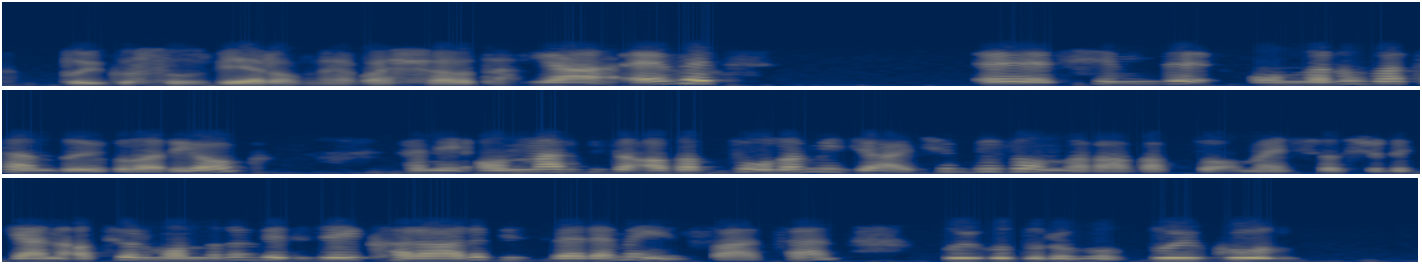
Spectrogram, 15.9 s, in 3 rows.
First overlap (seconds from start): none

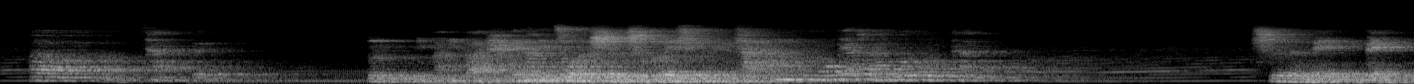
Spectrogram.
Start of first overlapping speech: none

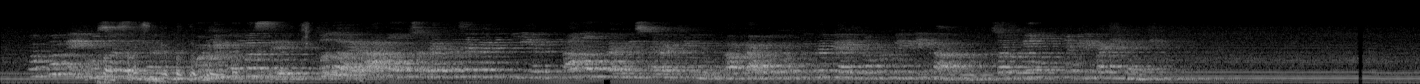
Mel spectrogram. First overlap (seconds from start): 0.8 s

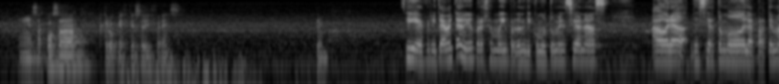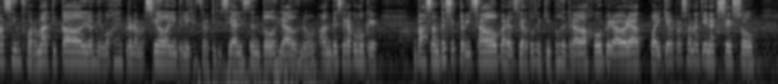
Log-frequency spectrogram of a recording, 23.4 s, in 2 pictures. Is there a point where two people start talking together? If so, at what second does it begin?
none

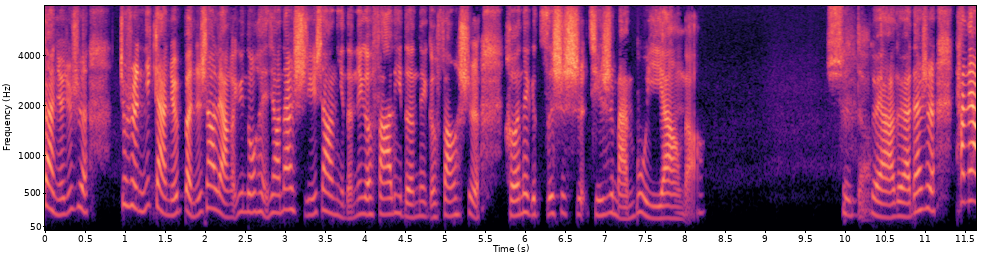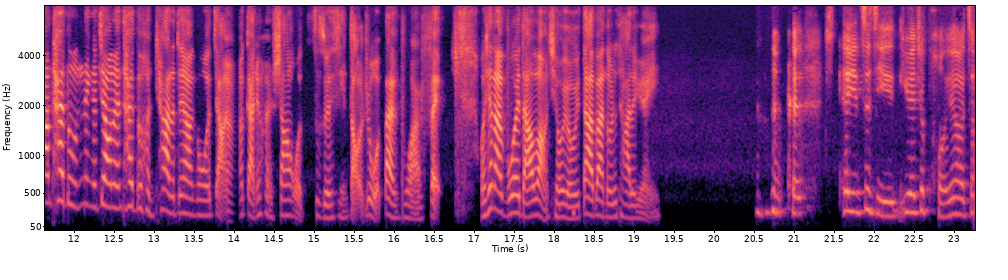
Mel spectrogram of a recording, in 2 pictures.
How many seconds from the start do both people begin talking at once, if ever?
none

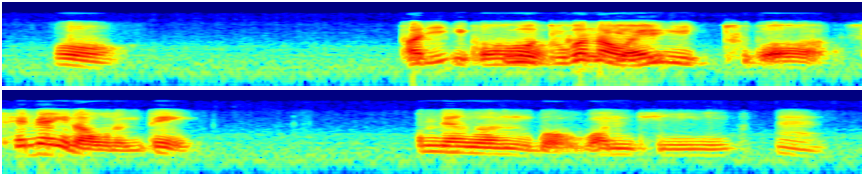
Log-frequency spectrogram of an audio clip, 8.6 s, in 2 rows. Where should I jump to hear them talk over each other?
2.0 s

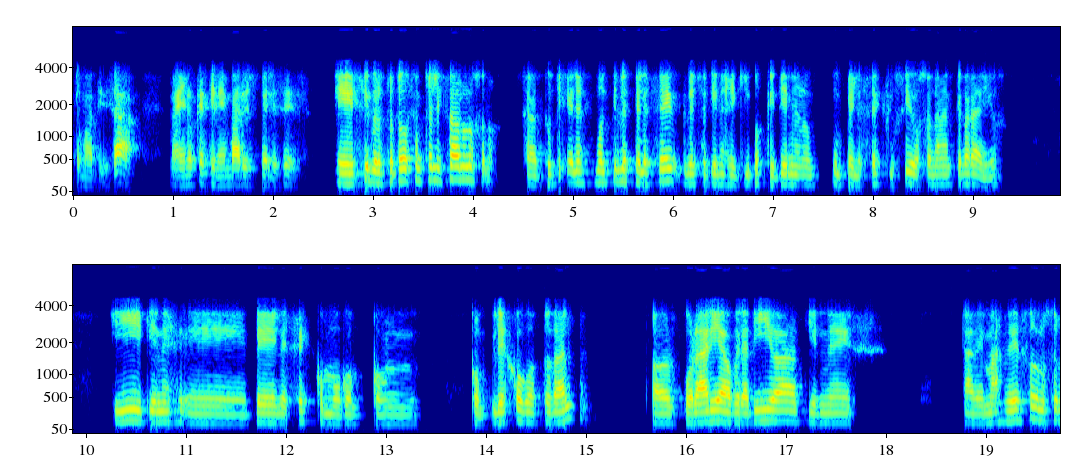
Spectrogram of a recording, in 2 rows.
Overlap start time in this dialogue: none

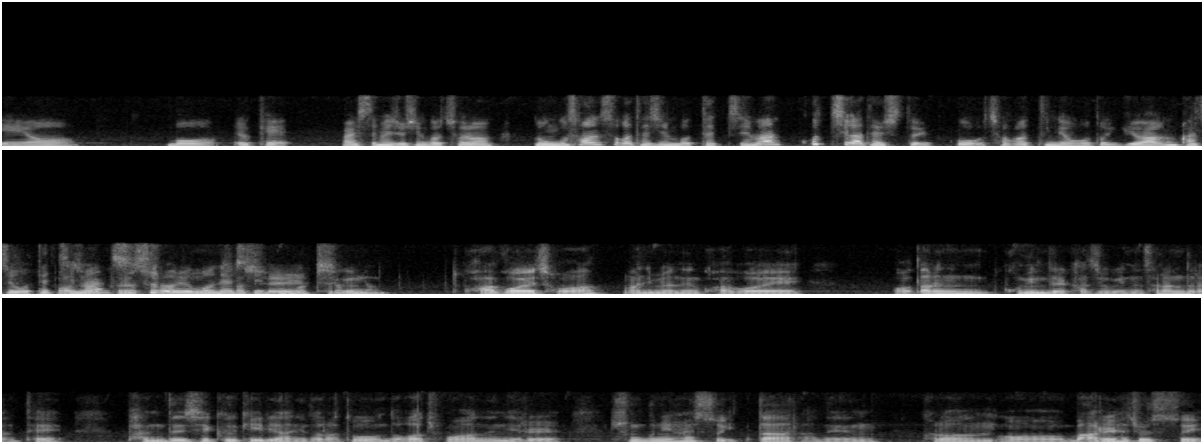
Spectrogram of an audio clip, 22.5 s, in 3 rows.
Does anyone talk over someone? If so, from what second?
7.8 s

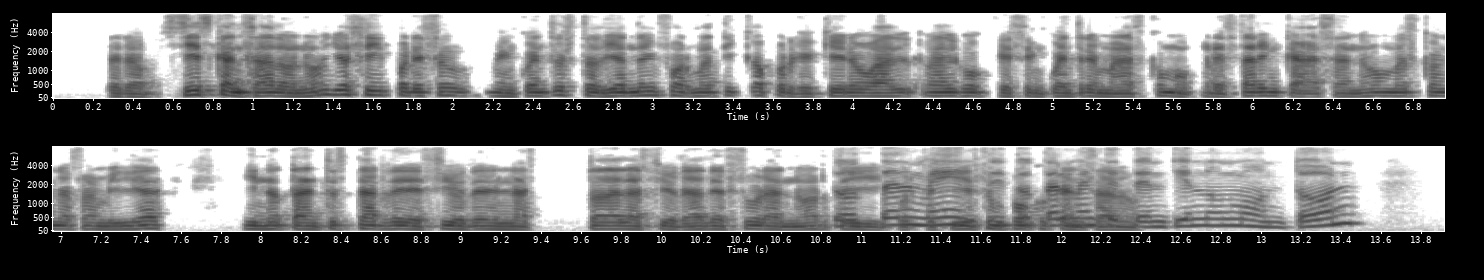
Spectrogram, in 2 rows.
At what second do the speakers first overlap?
10.8 s

